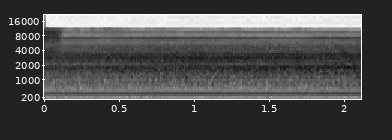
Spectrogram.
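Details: Sylvania AA5 tube radio on the bench during alignment, tuned to 1450 kc: a steady fixed-pitch whine over hissy background, traced not to the radio but to an arbitrary waveform generator on standby; test-equipment interference.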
